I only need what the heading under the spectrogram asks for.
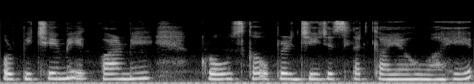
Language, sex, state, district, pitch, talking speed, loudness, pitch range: Hindi, female, Arunachal Pradesh, Papum Pare, 250 Hz, 150 wpm, -15 LUFS, 245-260 Hz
